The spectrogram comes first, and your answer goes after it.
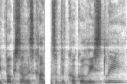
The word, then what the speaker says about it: Cocoliztli: on this concept of coco leastly today that's the way you would pronounce it in nawat that's the language of the aztecs i studied nawaz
